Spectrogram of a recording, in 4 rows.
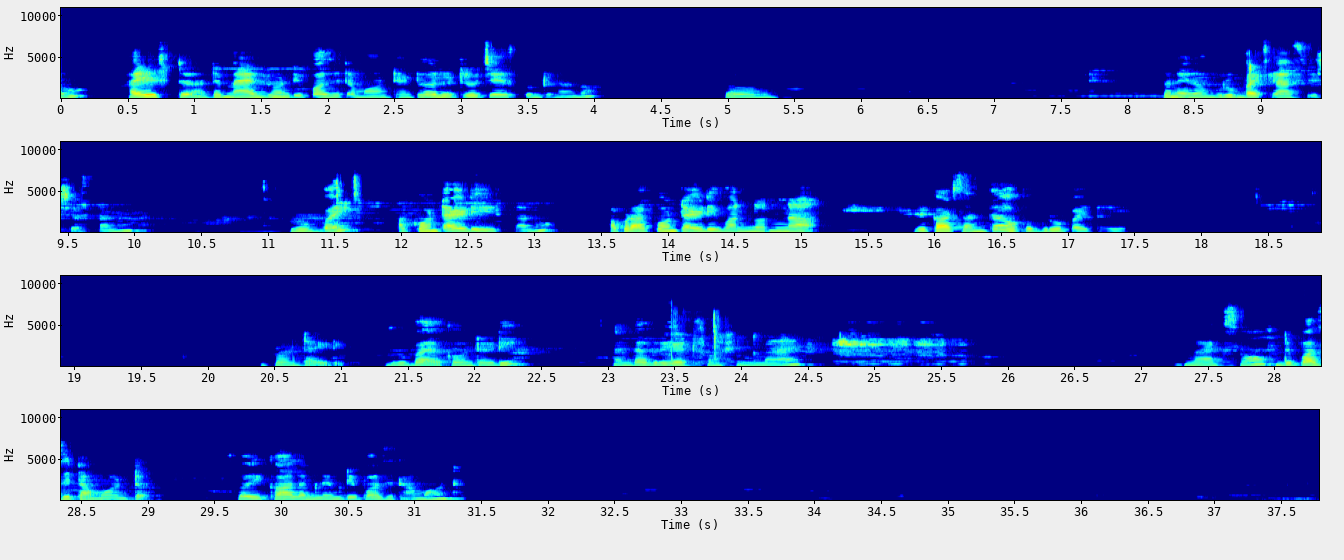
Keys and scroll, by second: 8.9 space, 9.4 g, 10.0 r, 11.0 Return, 11.5 space, 12.2 a, 12.6 c, 15.5 o, 15.8 u, 18.2-20.3 typing, 23.8-26.8 typing, 27.5 Left, 31.3 d, 31.6 e, 32.3 o, 33.3-36.4 typing.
